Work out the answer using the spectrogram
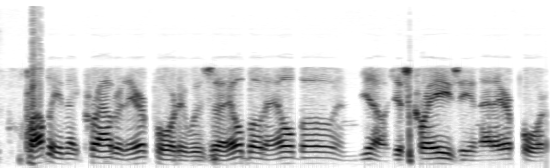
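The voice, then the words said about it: Hoarse, congested voice from cold. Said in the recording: “please forgive my voice. I'm getting over one of those horrible colds ... maybe I'm a bit more resonant than I was”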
